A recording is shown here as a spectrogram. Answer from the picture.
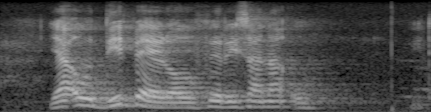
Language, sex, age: Venda, male, 21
